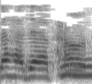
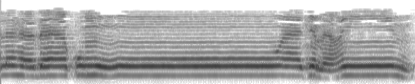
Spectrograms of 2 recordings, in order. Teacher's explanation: ميم الجمع لما يجي وراها همزة أعمل لها واو كده وتتمد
